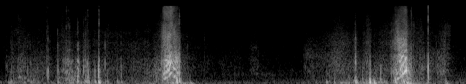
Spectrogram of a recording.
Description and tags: Flys on jeans being unzipped, then zipped back up.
